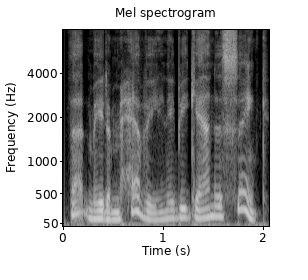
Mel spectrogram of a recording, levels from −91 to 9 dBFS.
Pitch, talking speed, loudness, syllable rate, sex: 140 Hz, 260 wpm, -17 LUFS, 5.4 syllables/s, male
